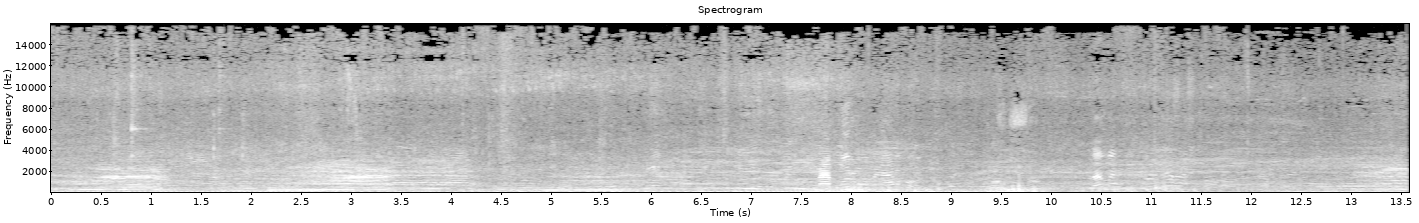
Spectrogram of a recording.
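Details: Cattle lowing while being loaded onto a truck: deep, rich moos early on, then rumbling, clattering movement and lower, quieter calls later, with steady background noise throughout.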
